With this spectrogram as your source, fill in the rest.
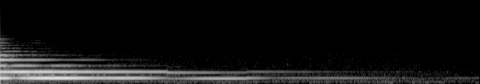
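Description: At 4.74 to 4.79 s, right at the end, damaged data in a compressed stream produces a brief glitch lasting about 50 ms. Corrupted bytes made the decoder misread those frames, lose sync and hunt for the next valid frame header.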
